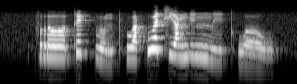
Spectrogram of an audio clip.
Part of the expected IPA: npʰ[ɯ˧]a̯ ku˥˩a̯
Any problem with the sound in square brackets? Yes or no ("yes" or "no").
yes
